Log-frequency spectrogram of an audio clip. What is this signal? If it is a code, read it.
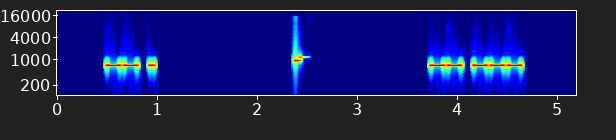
Morse code, heard as a keyed tone, about 28 wpm, 700 Hz. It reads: ME MO
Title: US States and Canadian Provinces 28wpm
